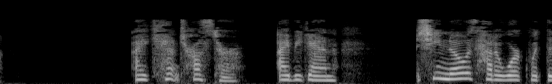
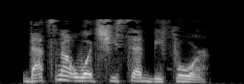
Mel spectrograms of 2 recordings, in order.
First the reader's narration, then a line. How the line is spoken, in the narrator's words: Zeke growled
